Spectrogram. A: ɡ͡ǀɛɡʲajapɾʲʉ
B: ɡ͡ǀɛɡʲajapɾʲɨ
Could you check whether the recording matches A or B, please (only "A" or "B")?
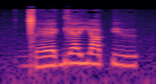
A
